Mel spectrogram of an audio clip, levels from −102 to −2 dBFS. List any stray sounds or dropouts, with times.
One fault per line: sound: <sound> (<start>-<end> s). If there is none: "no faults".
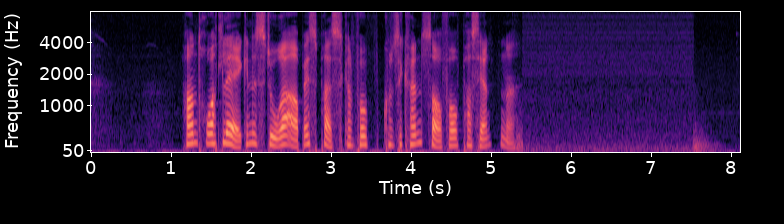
no faults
